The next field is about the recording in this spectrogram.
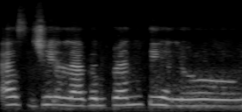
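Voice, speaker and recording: A woman's high voice, with fairly even intonation, comes through with a dry, close sound and no echo. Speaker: live streamer. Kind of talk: casual chat.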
